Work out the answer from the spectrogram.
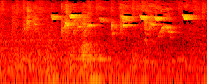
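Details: Red avadavat, or strawberry finch, singing high thin whistles and brief sliding chirps in short phrases, with a low rumble underneath.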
